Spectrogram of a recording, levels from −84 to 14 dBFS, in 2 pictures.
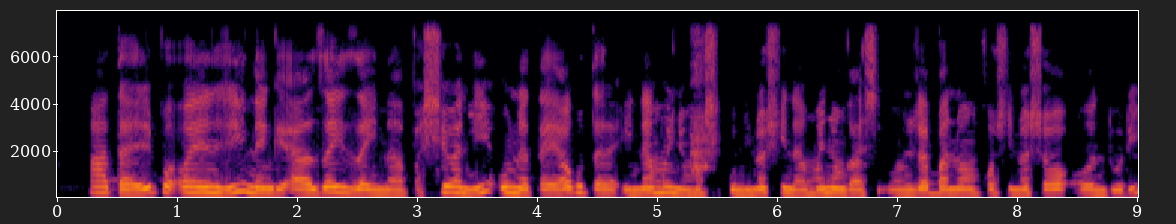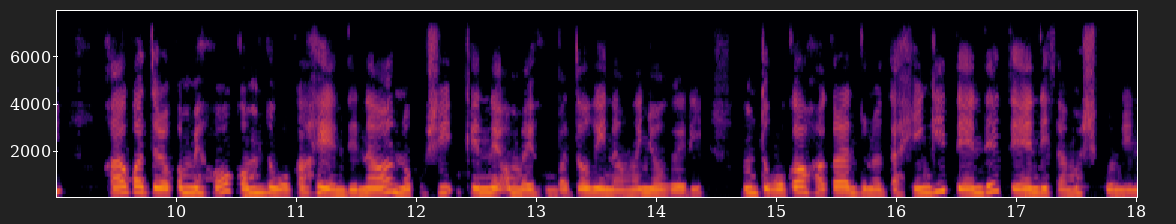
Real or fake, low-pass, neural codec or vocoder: real; 7.2 kHz; none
